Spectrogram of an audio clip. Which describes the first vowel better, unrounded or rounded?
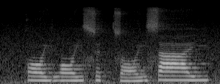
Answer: rounded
